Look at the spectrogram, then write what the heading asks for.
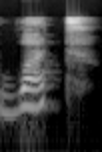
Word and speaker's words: what: Let us move to the silent H, like what, honest, white, and Hour.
